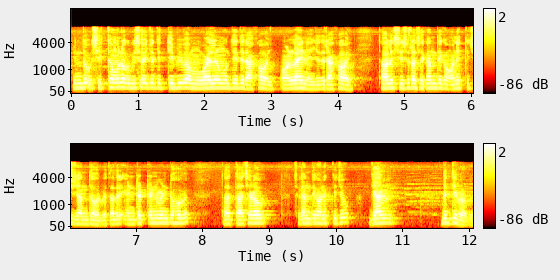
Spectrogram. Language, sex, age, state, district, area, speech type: Bengali, male, 18-30, West Bengal, Nadia, rural, spontaneous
